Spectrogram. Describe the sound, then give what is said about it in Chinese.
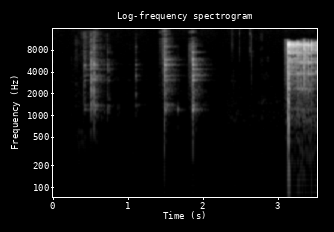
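Light wooden clicks and clatters, a few sharp taps spaced apart, then a denser rattling burst as chopsticks dropped by a child during a family meal hit a hard floor and bounce, with no talking. “儿子，让你吃饭的时候不老实，这下筷子掉地上了吧？”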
